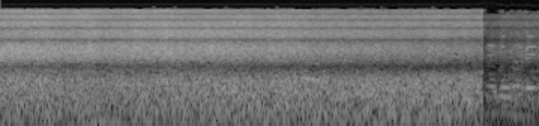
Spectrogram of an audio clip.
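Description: Ocean waves crash on the coast at Bargny, a fishing community's beach in Senegal, in a continuous, loud roar of surf and wind that drops away abruptly just before the end.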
